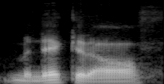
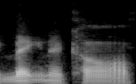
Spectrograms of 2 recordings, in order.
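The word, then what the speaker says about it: Mechnikov: is the ii uh manikidov um anti-plague scientific research institute i know i butchered that name megnikov excuse me meknikov antiplague scientific research institute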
